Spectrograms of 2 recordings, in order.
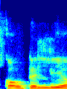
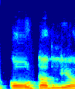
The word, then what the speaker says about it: Kautilya: jump into outer view sometimes many people pronounce in different way you can pronounce kautilya also quote earlier also okay so that depends anyways so quarterly you see he was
